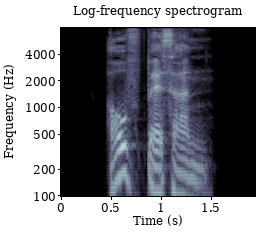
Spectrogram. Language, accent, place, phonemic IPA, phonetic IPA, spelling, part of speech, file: German, Germany, Berlin, /ˈaʊ̯fˌbɛsəʁn/, [ˈʔaʊ̯fˌbɛ.sɐn], aufbessern, verb, De-aufbessern.ogg
- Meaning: 1. to improve somewhat, to raise from a low to an intermediate level 2. to supplement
